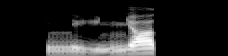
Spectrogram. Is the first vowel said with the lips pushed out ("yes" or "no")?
no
